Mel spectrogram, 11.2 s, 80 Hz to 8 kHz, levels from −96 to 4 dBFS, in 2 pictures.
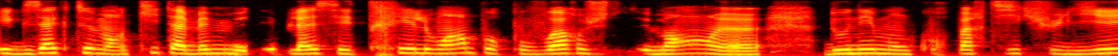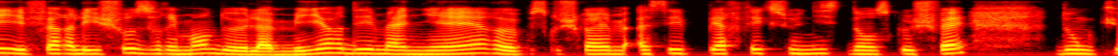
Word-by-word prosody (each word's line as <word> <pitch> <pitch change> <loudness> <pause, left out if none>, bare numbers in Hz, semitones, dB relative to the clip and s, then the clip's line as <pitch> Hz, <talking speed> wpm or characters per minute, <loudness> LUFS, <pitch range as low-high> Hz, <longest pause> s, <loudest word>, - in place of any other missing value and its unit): Exactement, 220 -1 +2
quitte 260 +6 -7
à, 215 - +10
même, 210 +2 +1
me 200 -4 0
déplacer 210 -1 +2
très 240 +5 -1
loin 230 +1 +1
pour 230 -4 -4
pouvoir 210 +3 +2
justement, 200 +1 -2
heu, 170 -3 +3 0.3
donner 210 +3 +3
mon 200 -3 -1
cours - - -15
particulier 210 +1 -1
et 210 - +3
faire 210 +1 0
les 195 0 0
choses, 220 +2 -1
vraiment, 205 +2 -1
de 200 -4 -1
la 170 -2 +3
meilleure 200 +10 0
des 220 -1 0
manières, 195 +3 +2
heu, 185 -3 +2
parce 185 - -8
que - - -19
je - - -6
suis - - -4
quand 195 - +1
même 190 0 0
assez 215 +2 -2
perfectionniste 210 0 -4
dans 190 -1 0
ce - - -6
que 195 - -3
je 190 - -4
fais. 220 +5 +4 0.4
Donc, 200 0 -3
205 Hz, 220 wpm, -22 LUFS, 195-220 Hz, 0.4 s, à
